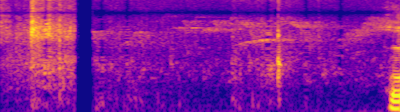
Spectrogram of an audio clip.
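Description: A short burst of rustling noise that cuts off abruptly, then faint outdoor background by a creek with a brief high bird chirp about halfway through.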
